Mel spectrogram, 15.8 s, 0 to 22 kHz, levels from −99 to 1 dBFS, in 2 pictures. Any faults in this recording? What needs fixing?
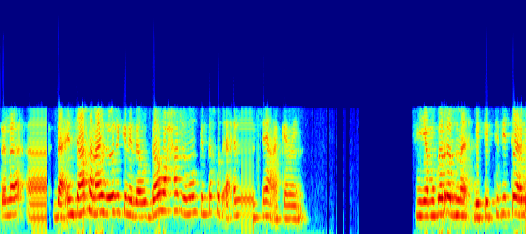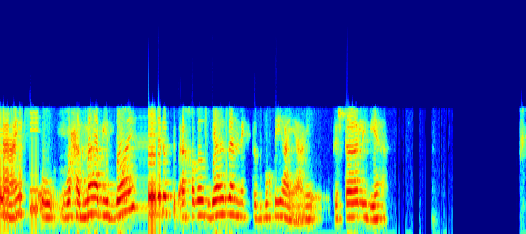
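Hard clipping runs throughout. A stage is overdriven by about 12 dB, so a few percent of samples have their peaks cut flat, which adds harsh fuzz to every loud syllable. Lowering the gain ahead of that stage, so peaks keep headroom, would prevent it.

Packet loss with last packet repeated occurs from 0.48 to 0.70 s, from 3.62 to 3.80 s, from 7.86 to 8.46 s (scattered, with the longest run 100 ms) and from 9.98 to 10.30 s (longest run 140 ms). Lost packets were replaced by repeating the previous one, which causes a robotic buzz near 50 Hz, consistent with 20 ms packets. A steadier network path, forward error correction, or proper packet loss concealment in place of plain repetition would prevent it.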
